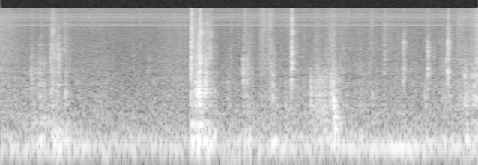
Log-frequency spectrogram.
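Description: Quiet room tone with a few faint knocks and clicks of objects being handled, the loudest about two and a half seconds in.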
